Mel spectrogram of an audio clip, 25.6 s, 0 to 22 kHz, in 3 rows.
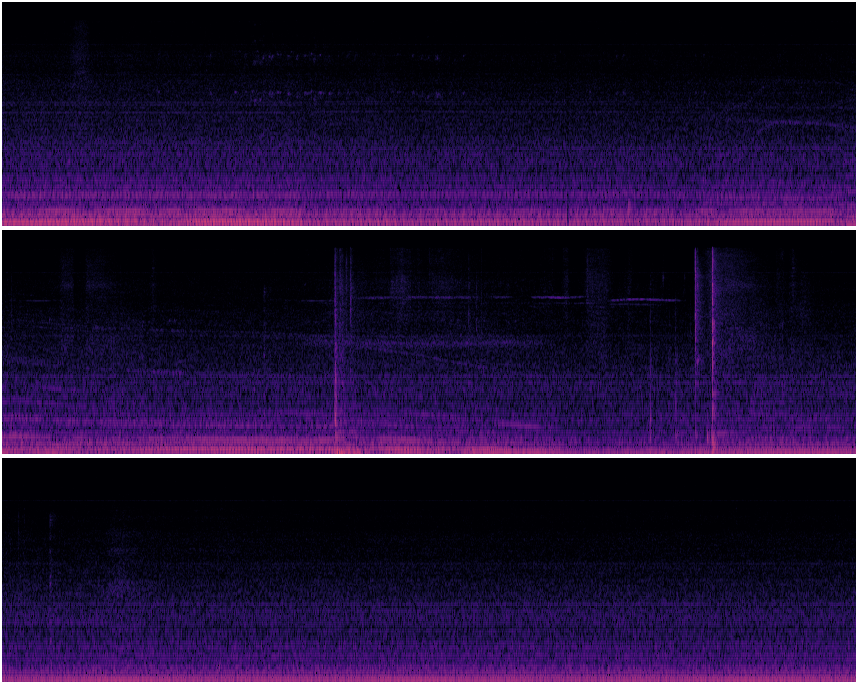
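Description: A London bus, the Studio Polygon 400MMC on route 415 in OMSI 2, its engine idling with a steady low throbbing rumble that drops and settles into an even, quieter idle.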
